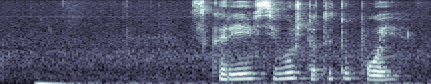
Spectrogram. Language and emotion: Russian, neutral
